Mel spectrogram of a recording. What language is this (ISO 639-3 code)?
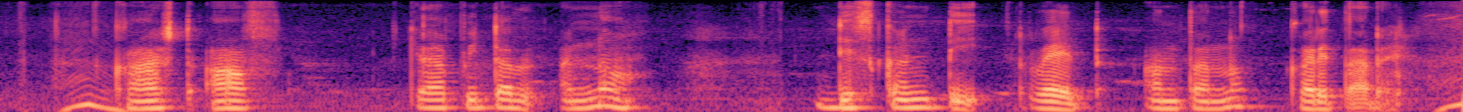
kan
